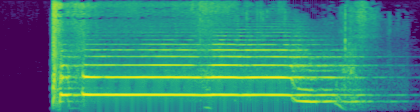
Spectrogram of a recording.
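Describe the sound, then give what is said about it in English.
A shofar, a ram's horn, blown in one sustained, brassy, rasping blast of about three seconds, with the pitch dropping near the end before the note cuts off. “So let's see what an unpleasant sound I can make with the shofar, the ram's horn.”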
